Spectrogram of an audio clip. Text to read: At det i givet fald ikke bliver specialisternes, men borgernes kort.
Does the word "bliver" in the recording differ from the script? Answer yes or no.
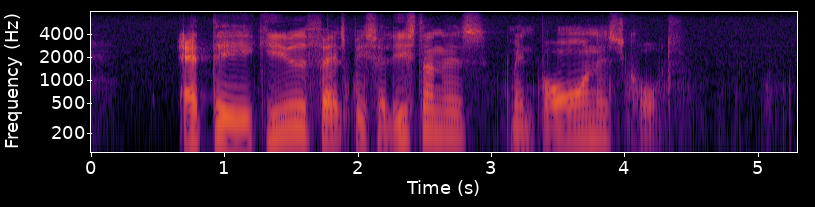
yes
